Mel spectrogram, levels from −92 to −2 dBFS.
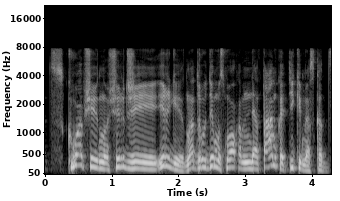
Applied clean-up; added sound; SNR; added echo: none; none; none; none.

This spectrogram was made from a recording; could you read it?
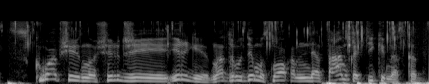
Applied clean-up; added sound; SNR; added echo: none; Chewing, mastication; -2 dB; none.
